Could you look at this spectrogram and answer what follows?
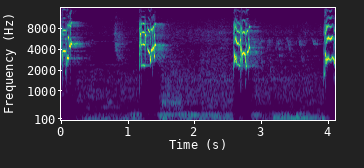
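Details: Fighter lovebird giving loud, harsh, very high chattering bursts. Short squeaky outbursts come roughly every 1.4 seconds over a low rumbling background.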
